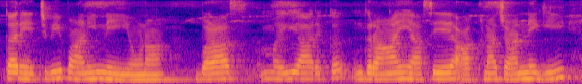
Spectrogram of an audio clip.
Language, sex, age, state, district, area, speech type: Dogri, female, 30-45, Jammu and Kashmir, Reasi, rural, spontaneous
